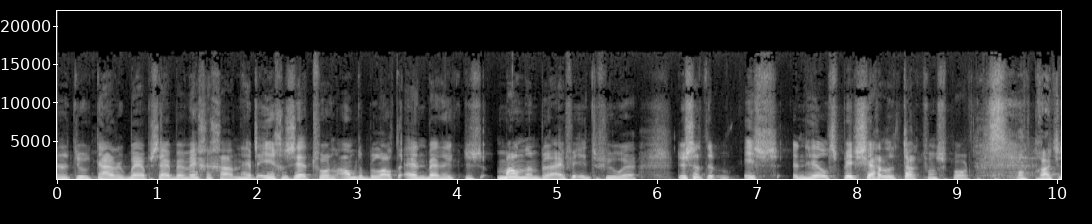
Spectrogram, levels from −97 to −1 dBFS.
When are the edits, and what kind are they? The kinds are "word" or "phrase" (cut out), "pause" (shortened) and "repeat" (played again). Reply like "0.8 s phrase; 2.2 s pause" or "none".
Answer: 2.0 s phrase; 4.4 s pause; 6.8 s pause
